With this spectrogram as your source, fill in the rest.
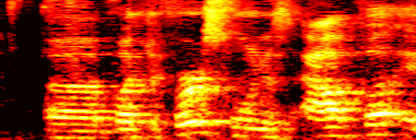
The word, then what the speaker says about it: alpha: But the first one is alpha, and it's pronounced as in father, and beta as in ball, it's a B, we're used to it.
